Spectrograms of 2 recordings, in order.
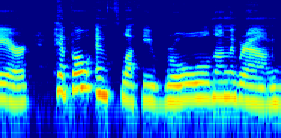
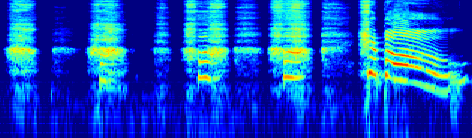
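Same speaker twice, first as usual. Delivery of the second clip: ha's rising from high to a very high, loud cry; hammed-up laughing fit building to a shriek; laughing out a name; 8 dB louder, much slower than usual. A narrator's reading. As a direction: laugh harder and harder until the name bursts out. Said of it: "gasped rhinoceros".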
